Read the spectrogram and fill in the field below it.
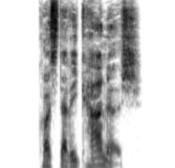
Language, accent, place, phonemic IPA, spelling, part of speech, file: German, Germany, Berlin, /ˌkɔstaʁiˈkaːnɪʃ/, costa-ricanisch, adjective, De-costa-ricanisch.ogg
- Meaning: of Costa Rica; Costa Rican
